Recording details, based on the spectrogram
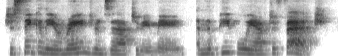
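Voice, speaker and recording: A woman voicing an excitable, eccentric grown man in a storybook reading, talking in bouncy, grand exclamations. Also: on the high side, fast. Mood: delighted.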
